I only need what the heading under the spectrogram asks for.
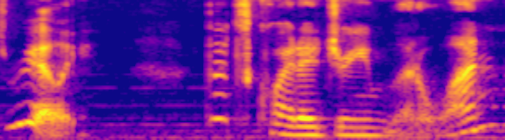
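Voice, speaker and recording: Clear music plays behind a guttural, put-on character voice delivered at a moderate pace. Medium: read story. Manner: slow, soft-spoken.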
